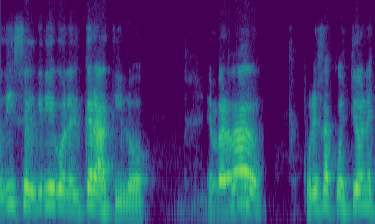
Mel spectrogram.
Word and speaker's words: Crátilo: las cosas como dice el griego en el crá tilo es verdad por esas cuestiones que tienen la restitución de la de la pronunciación de las lenguas muertas en la época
